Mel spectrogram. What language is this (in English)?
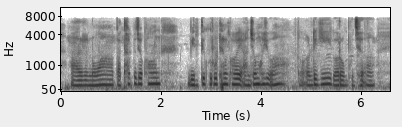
Santali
